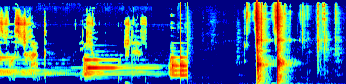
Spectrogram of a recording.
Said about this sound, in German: Ihr hört den Doppelplöpper, den klassischen.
